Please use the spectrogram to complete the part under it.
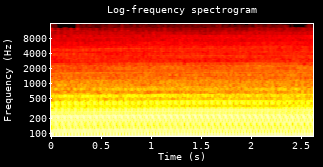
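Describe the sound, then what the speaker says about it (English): A Yamaha Raider motorcycle with stock pipes and the baffles removed idles loud and close, its deep, throbbing exhaust rumble holding steady throughout with no talking. "These are stock pipes with baffles taken out. Sounds good."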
